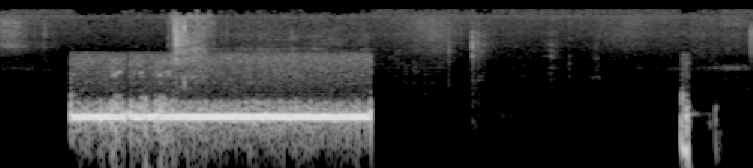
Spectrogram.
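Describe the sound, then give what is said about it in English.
A telephone dial tone sounds while a call is being placed: a single steady, even hum lasting about two seconds, followed by silence and a couple of short clicks. “So, let me call on my sister right now. Let me see if I can find a number.”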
